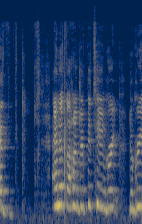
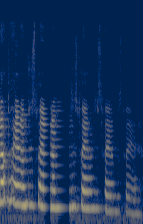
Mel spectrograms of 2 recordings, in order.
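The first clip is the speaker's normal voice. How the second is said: from raised pitch down to near-silent mumble; fading backtrack; 8 dB quieter than usual. Pretend. Streamer taking back a joke on a viewer, fading away. Repeated backtrack dwindling to a murmur.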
